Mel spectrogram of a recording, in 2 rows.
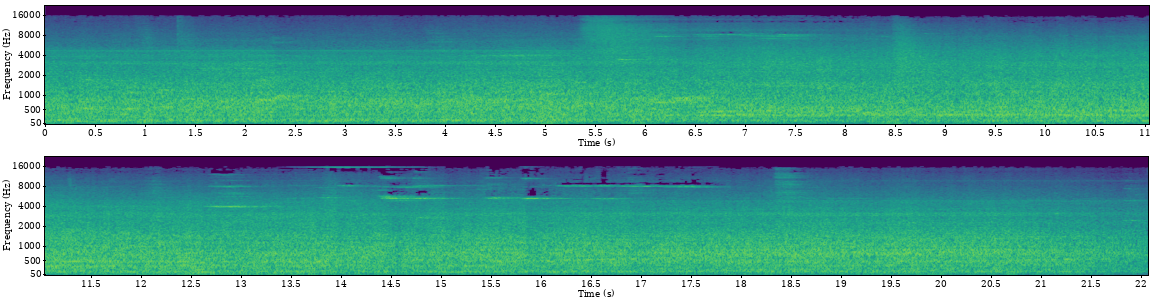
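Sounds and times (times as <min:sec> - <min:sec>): diesel train engine rumbling: 0:00.0 - 0:22.0
train wheels and brakes squealing: 0:04.2 - 0:08.8, 0:12.6 - 0:18.6, 0:21.1 - 0:22.0.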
